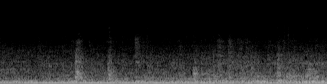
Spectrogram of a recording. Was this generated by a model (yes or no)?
yes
